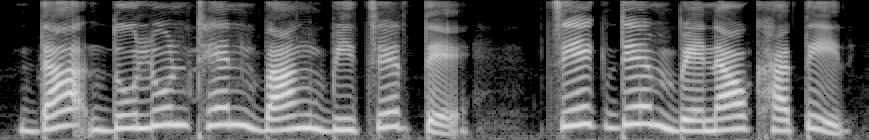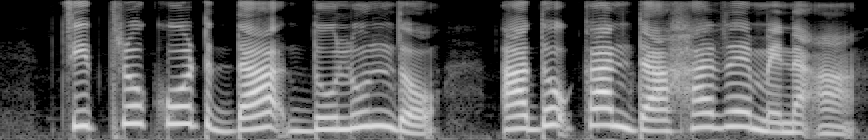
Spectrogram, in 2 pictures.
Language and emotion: Santali, neutral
